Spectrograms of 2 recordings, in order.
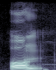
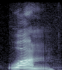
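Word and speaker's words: won: উইন এর past form অধিক অংশে বলে থাকি ওন কিন্তু এটা সঠিক উচ্চারণ নয় উইন এর পাস্ট ফর্মের উচ্চারণ হবে ওয়ান পাস্ট পার্টিসিপল ফর্মের উচ্চারিত হবে ওয়ান রিড যার বাংলা অর্থ পড়া রিডের পাস্ট ফর্ম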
